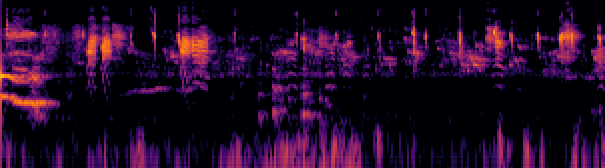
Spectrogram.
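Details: Finches chirping while playing: dense, overlapping high chirps and short twittering notes from several birds, with soft low thumps and rustles underneath.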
